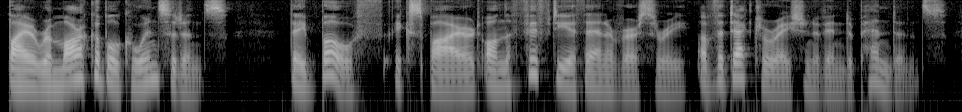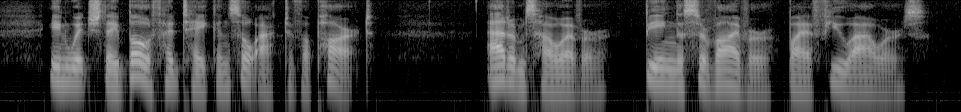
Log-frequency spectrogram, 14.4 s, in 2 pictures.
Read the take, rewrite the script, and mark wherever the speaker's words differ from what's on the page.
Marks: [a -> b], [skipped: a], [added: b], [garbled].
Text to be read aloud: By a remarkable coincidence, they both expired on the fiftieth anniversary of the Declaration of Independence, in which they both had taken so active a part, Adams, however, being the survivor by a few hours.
By a remarkable coincidence, they both expired on the fiftieth anniversary of the Declaration of Independence, in which they both had taken so active a part, Adams, however, being the survivor by a few hours.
